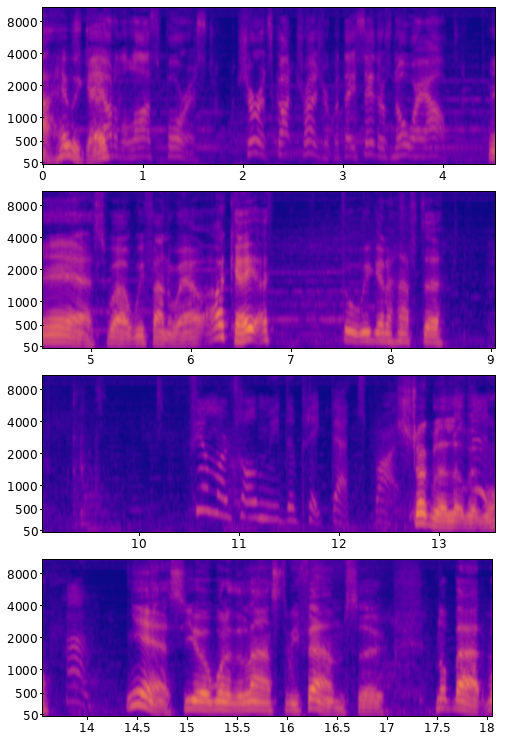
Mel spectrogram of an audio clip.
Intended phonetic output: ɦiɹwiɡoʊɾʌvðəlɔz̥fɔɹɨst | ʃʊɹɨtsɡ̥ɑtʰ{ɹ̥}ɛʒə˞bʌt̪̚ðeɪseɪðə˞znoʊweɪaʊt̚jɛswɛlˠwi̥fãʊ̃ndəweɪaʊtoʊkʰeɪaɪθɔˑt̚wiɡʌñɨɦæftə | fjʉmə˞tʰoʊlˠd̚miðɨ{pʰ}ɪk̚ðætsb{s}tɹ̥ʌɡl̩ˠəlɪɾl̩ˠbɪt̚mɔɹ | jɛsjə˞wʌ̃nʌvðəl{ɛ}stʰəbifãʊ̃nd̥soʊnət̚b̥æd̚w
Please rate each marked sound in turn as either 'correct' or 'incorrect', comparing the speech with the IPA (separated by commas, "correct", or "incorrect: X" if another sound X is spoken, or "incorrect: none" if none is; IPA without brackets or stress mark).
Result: correct, correct, correct, incorrect: æ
